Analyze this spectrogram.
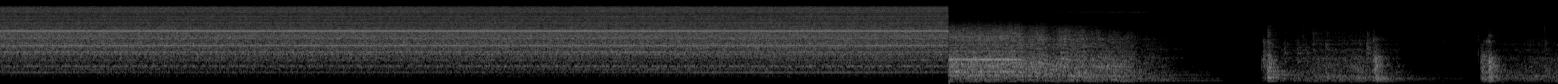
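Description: Metal lathe with a polygon-turning attachment running, its rotating cutter milling a star shape into an aluminium disc in the chuck: a steady high whine with a cutting hiss. About ten seconds in it stops and fades away over a couple of seconds, followed by a few short knocks and rattles.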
